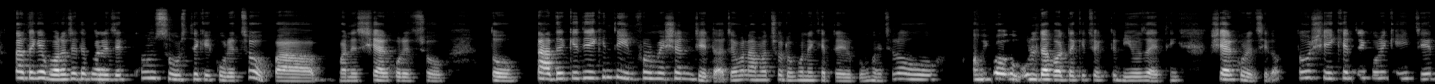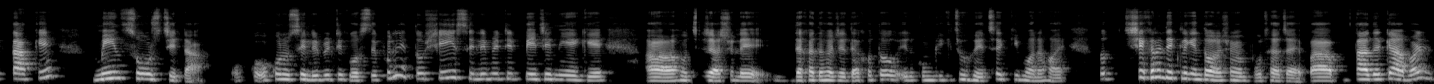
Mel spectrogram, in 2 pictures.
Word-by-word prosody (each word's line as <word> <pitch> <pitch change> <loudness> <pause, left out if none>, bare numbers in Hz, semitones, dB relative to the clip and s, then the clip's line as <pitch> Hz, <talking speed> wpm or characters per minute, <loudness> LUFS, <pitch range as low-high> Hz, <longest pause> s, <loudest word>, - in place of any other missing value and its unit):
তাদেরকে 295 0 +5
বলা 225 0 +9
যেতে 255 0 +2
পারে 230 -1 +4
যে 220 - +3 0.2
কোন 295 0 -4 0.2
সোর্স 225 -3 0
থেকে 240 -2 -1
করেছো 180 - -2 0.2
বা 170 -1 +4 0.5
মানে 170 0 -1
শেয়ার 185 -3 +5
করেছো? 170 0 -4 0.6
তো 185 - +5 0.4
তাদেরকে 265 +1 +6
দিয়ে 300 0 +4
কিন্তু 325 0 -4
ইনফরমেশন 270 0 -2
যেটা 180 -1 0
যেমন, 200 +3 -1
আমার 205 0 -3
ছোট 215 -1 -6
বোনের 195 -1 -2
ক্ষেত্রে 185 -2 -6
এরকম 160 0 -8
হয়েছিলো। 175 +9 -7
ও - - 0 0.6
অভিক 230 +1 0 0.4
উল্টা-পাল্টা 225 -3 +6
কিছু 210 0 -9
একটা 195 +2 -13
নিউজ, 180 0 -2
আই 155 - -2
থিংক 185 +1 -11 0.4
শেয়ার 225 -3 +7
করেছিলো। 180 - -5 0.2
তো 290 - -5 0.2
সেইক্ষেত্রে 285 0 -3
করি 290 0 -3
কি, 260 - -12 0.2
যে 245 - -2 0.2
তাকে 245 +3 +3 0.6
মেইন 280 +3 +5
সোর্স 250 -3 +2
যেটা, 185 0 -3 0.6
কো - - -7 0.2
কোনো 240 -1 +2
সেলিব্রিটি 220 0 0
গসিপ 180 +3 -3
হলে, 355 +9 -2 0.2
তো - - -3 0.2
সেই 295 +3 -1 0.2
সেলিব্রিটির 250 0 -4
পেজে 245 0 +1
নিয়ে 215 -1 +1
গিয়ে 180 0 +1 0.5
আ - - +5 0.3
হচ্ছে 190 0 -4
যে - - +6
আসলে 175 +1 -1 0.5
দেখাতে 185 +1 +2
হয় 190 -2 +3
যে 180 - 0
দেখো 175 +3 -4
তো 220 - +1 0.2
এরকম 185 +1 -6
কি 195 - -11
কিছু 205 +4 -5
হয়েছে 175 +1 -2
কি 220 - -10
মনে 165 -1 -2
হয়? 150 -1 -5 0.3
তো - - -10 0.3
সেখানে 325 +1 +4
দেখলে 285 -2 +1
কিন্তু 230 -1 +1
অনেক 185 -1 +1
সময় 185 -2 0
বোঝা 165 +1 -2
যায়। 150 -2 -1
বা 170 - +3 0.4
তাদেরকে 235 +1 +6
আবার 220 +5 +2
220 Hz, 175 wpm, -21 LUFS, 185-255 Hz, 0.6 s, বলা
